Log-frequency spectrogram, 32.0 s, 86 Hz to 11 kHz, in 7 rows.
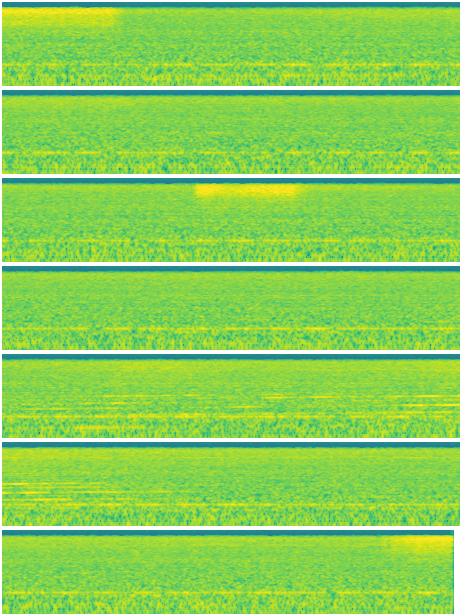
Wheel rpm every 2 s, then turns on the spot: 0, 0, 0, 0, 0, 0, 0, 0, 0, 0, 0, 0, 0, 0, 0, 0.
none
